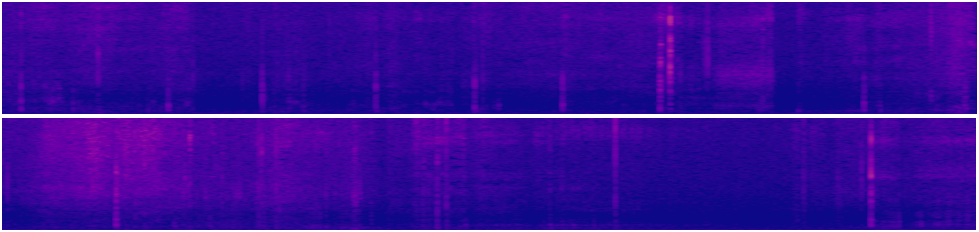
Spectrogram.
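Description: A wooden pointer scratches and taps across the front panel of a black pebbled-leather purse with metal studs while a hand steadies the bag. Quiet, soft scratching is punctuated by short, sharp clicks that die away quickly, over a steady low hum.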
